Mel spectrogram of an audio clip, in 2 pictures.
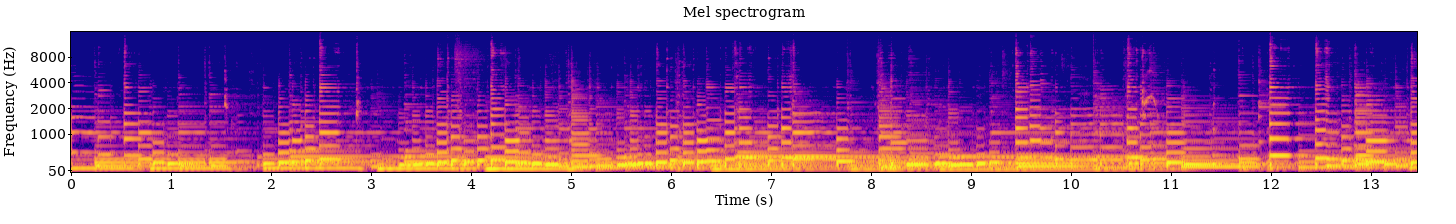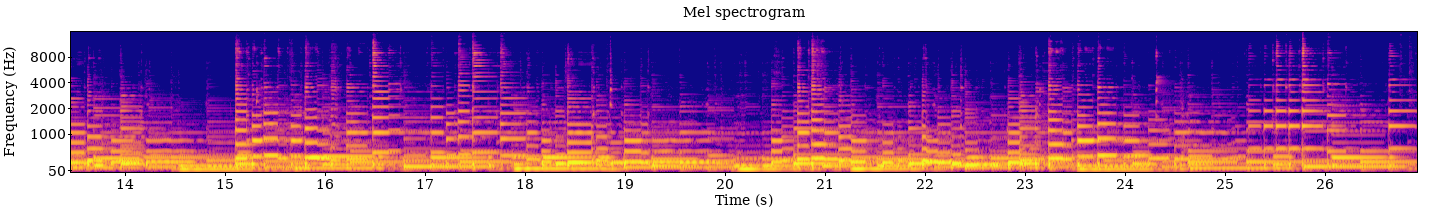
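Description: A duo of a Spanish guitar and a jazz guitar playing together: plucked notes in quick runs that sweep up and down in pitch over a low bass line, without a break.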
